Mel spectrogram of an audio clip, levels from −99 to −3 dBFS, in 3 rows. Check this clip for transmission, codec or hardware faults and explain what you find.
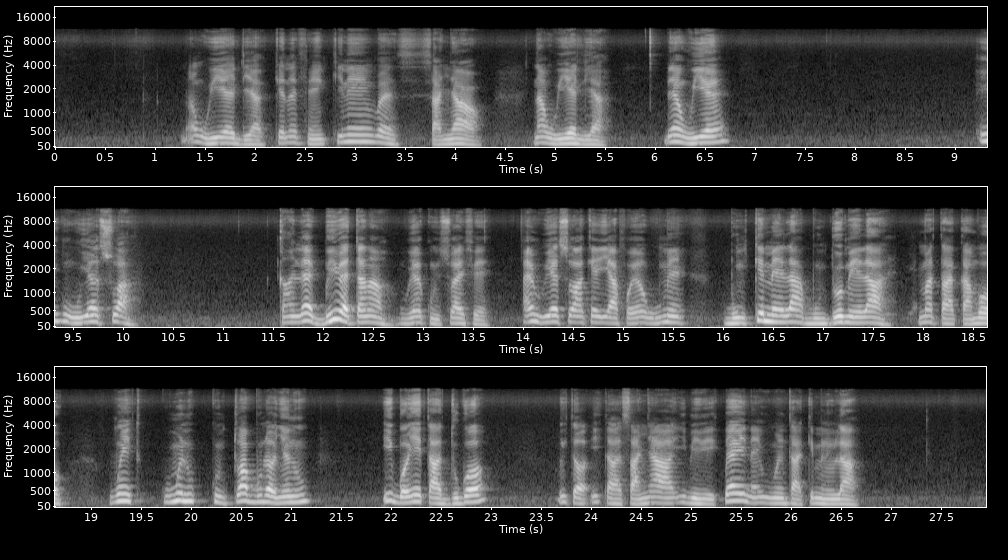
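Nothing in the speech stood out as a fault on listening.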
